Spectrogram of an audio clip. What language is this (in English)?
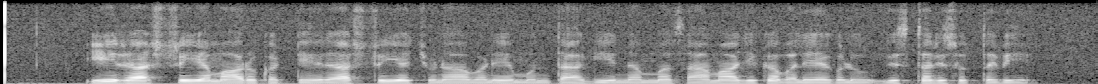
Kannada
